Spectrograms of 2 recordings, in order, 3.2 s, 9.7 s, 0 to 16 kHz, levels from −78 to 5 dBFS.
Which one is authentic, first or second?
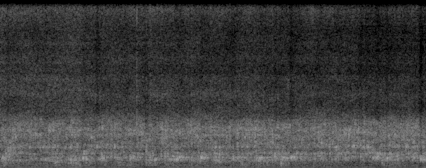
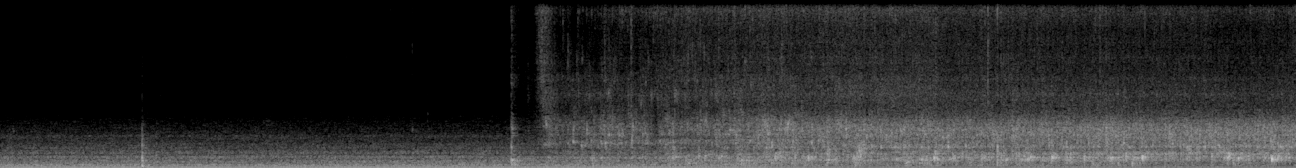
second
